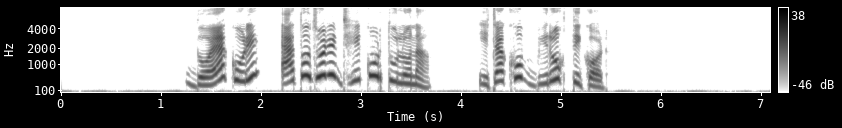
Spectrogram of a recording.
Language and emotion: Bengali, disgusted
